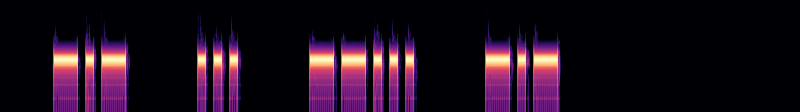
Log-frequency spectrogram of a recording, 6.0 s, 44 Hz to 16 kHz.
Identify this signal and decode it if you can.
Morse code, heard as a keyed tone, about 20 wpm, spaced as for 11 wpm, 700 Hz. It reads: KS7K
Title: USA Call Signs - 4 Characters - 3x Character Spacing - 20wpm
